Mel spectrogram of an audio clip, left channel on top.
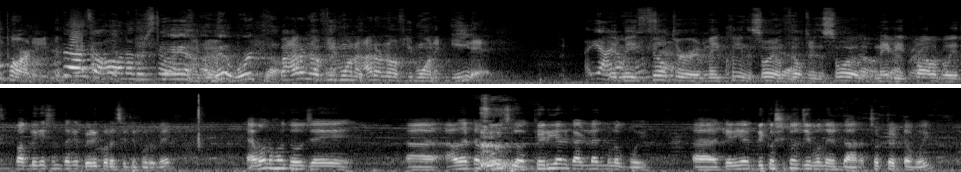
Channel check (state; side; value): different; both; correlation 0.00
